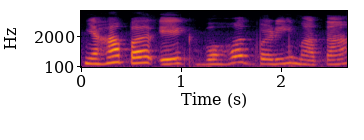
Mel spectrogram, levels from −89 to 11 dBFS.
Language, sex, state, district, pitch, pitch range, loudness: Hindi, female, Madhya Pradesh, Dhar, 260 Hz, 240-295 Hz, -18 LUFS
